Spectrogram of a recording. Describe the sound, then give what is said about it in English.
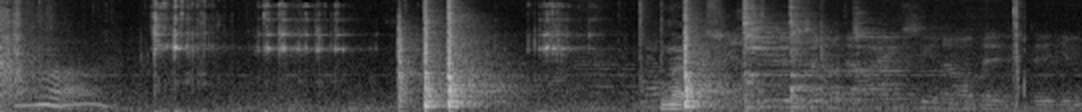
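Ice cubes clatter into a cocktail glass as it is iced for a drink, in a few sharp clinks, bunched in two quick bursts with lighter taps between, and a brief murmur of voice near the start. “We're going to get our glass, ice it.”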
